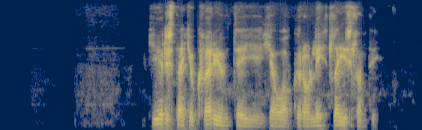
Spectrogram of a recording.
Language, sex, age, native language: Icelandic, male, 20-29, Icelandic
